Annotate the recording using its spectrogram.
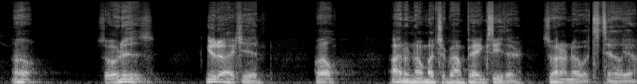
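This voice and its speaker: A put-on character voice, raspy, at a moderate pace with long, frequent pauses. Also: man, very deep, low pitch for a man. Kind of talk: noir detective voice-over. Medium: audio drama. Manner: deadpan, world-weary.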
